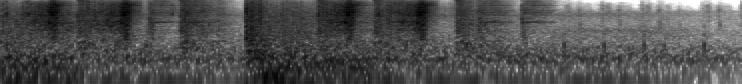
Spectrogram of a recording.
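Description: A gun fires in rapid bursts.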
